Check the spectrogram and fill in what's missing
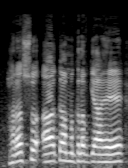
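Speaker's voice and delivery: ordinary talk, nothing marked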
